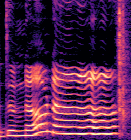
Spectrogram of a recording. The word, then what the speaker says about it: Denona: a product from natasha denona do you guys remember the days when i used to say natasha danone because i couldn't figure out how to say the right name so this oh this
